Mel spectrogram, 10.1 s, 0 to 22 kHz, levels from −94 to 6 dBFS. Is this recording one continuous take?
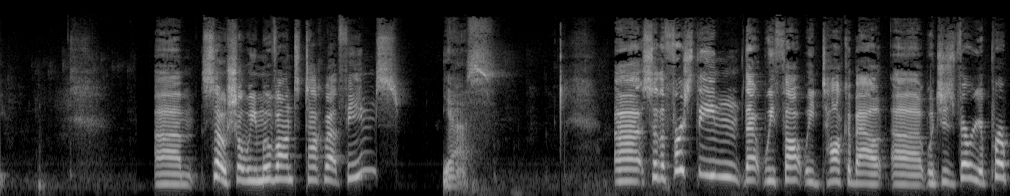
yes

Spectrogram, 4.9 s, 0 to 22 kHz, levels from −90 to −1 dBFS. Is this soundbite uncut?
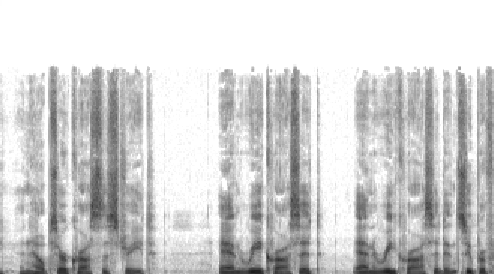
yes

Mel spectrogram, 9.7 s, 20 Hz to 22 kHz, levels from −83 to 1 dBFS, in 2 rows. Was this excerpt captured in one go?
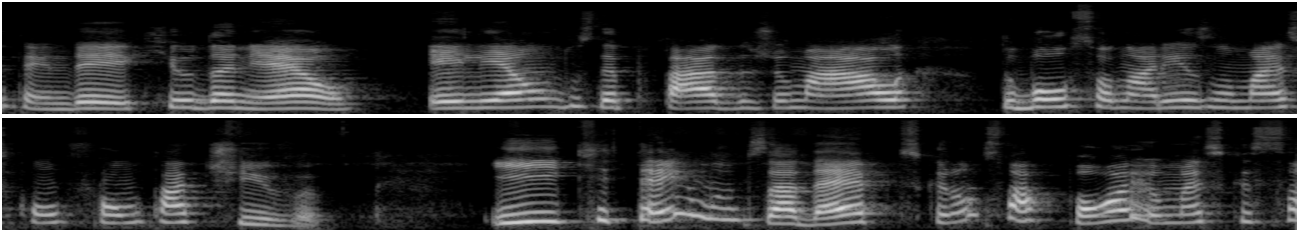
yes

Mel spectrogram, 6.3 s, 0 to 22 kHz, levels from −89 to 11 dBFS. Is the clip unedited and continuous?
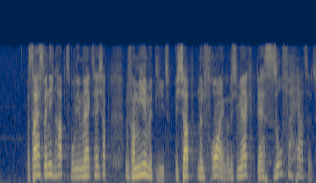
no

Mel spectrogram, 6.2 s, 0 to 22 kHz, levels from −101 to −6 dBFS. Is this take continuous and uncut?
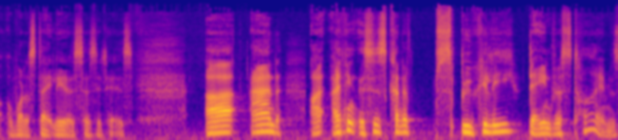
no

